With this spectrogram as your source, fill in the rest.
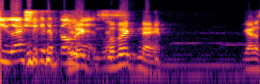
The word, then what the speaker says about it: Lavigne: Lavigne.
